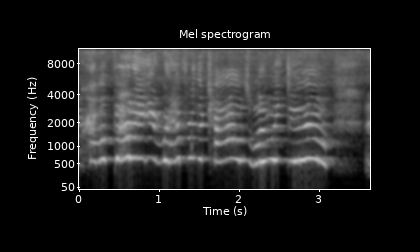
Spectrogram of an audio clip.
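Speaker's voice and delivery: high, loud, frantic cry for help; high panicked pleading; panicked shout. Retold or imitated. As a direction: shriek it like she's freaking out. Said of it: "I'm like".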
